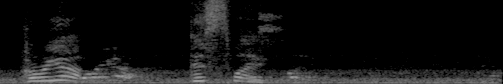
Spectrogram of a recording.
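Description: A young girl cries out in short, rising and falling calls.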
